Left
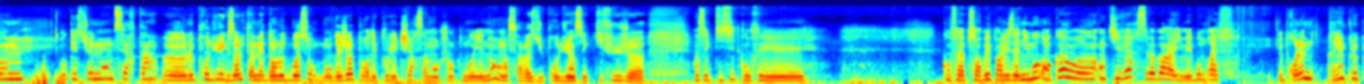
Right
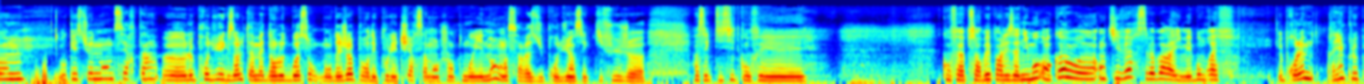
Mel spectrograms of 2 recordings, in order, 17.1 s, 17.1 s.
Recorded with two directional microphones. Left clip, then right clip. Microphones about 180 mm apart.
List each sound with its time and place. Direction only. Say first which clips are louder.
0.0 s speech: right 1 dB; 20° right (ahead or behind)
1.2 s speech: right 1 dB; 10° right (ahead or behind); by 6.4 s 30° right (ahead or behind)
6.4 s speech: right 2 dB; 15° right (ahead or behind)
8.6 s speech: right 2 dB; 30° right (ahead or behind)
11.7 s speech: right 2 dB; 30° right (ahead or behind)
